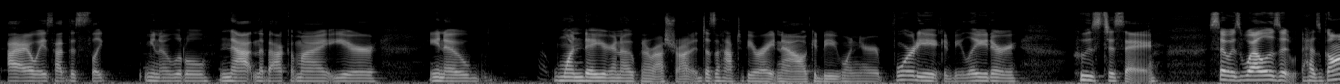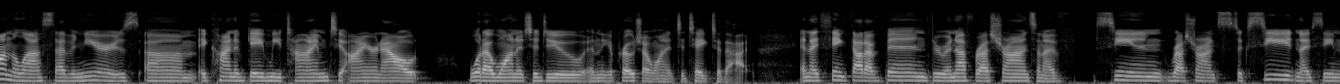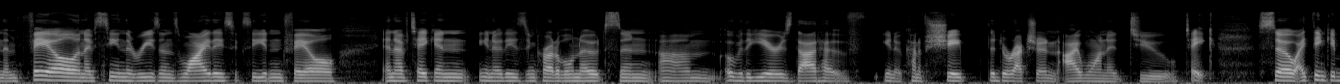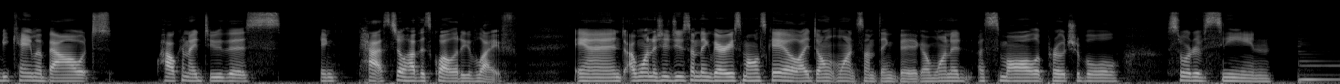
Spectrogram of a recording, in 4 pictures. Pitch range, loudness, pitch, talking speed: 150-170 Hz, -26 LUFS, 160 Hz, 195 wpm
